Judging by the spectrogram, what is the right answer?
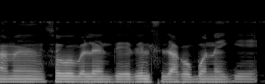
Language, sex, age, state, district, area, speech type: Odia, male, 30-45, Odisha, Koraput, urban, spontaneous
